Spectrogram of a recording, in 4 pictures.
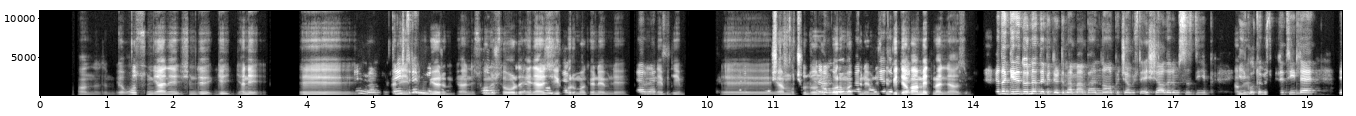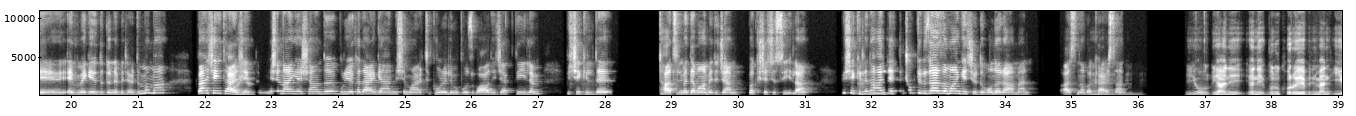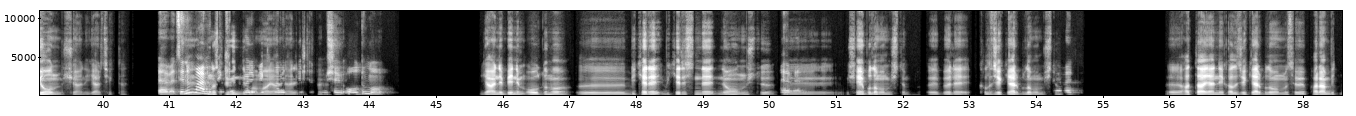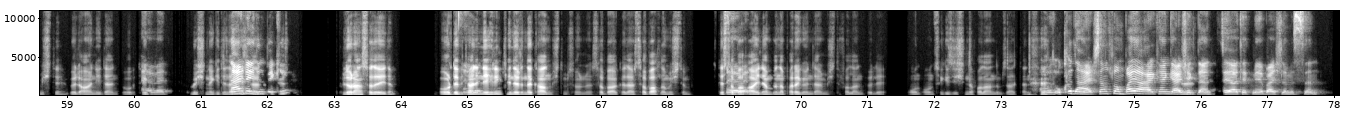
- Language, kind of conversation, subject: Turkish, unstructured, Seyahat etmek size ne kadar mutluluk verir?
- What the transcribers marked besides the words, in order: other background noise; unintelligible speech; unintelligible speech; unintelligible speech; tapping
